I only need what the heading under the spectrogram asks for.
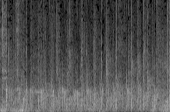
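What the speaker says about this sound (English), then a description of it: "Everyone give her a round of applause" An audience claps steadily for a volunteer at a nightlife show, a loud, dense round of applause filling the whole stretch.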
